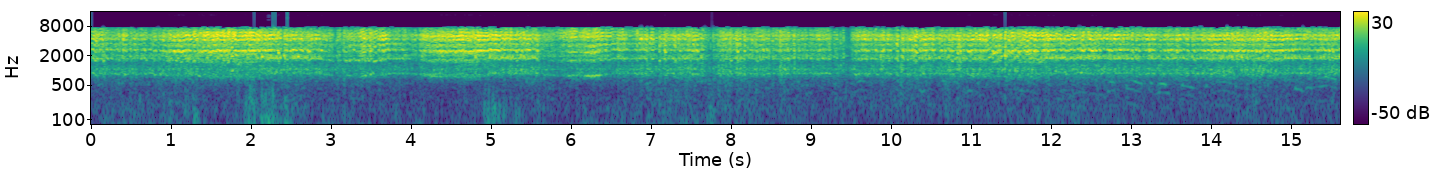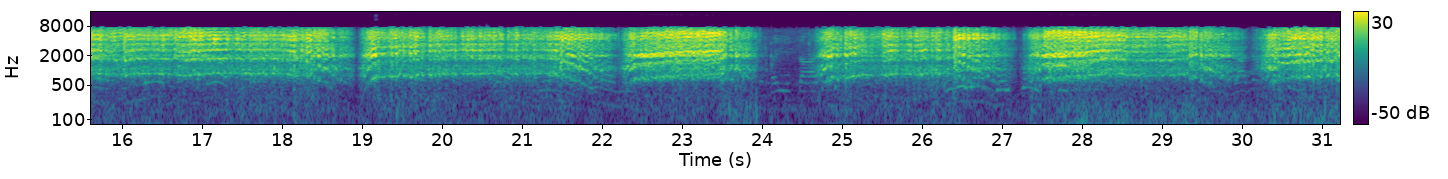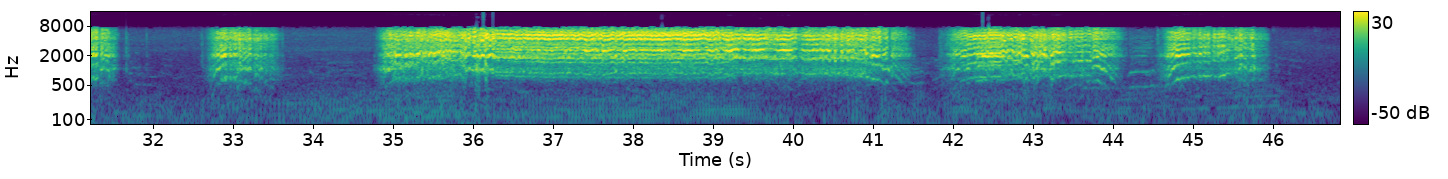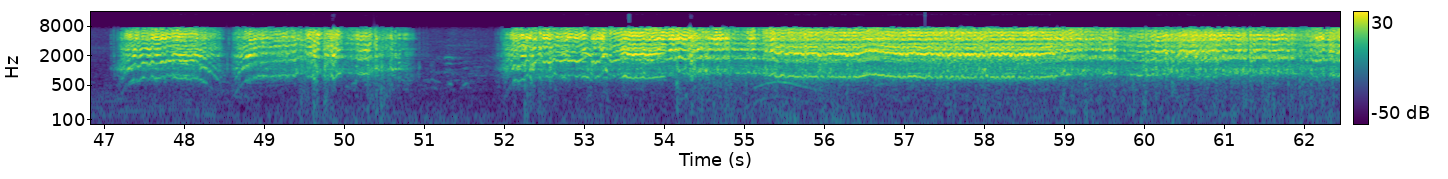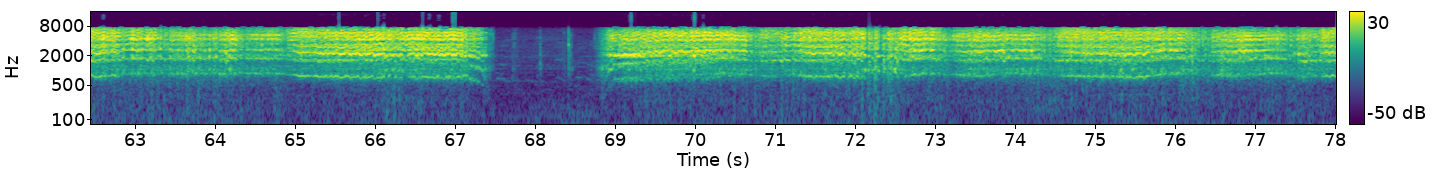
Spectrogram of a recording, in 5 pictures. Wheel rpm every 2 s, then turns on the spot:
220, 230, 220, 230, 230, 230, 230, 230, 230, 150, 200, 120, 110, 120, 170, 90, 40, 90, 220, 220, 150, 150, 100, 60, 150, 80, 150, 220, 210, 220, 220, 220, 230, 150, 70, 210, 220, 220, 220.
none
